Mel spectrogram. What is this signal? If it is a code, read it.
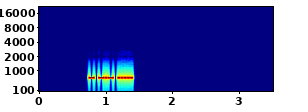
Morse code, heard as a keyed tone, about 50 wpm, 700 Hz. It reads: TK5
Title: Callsign Prefixes for Top 100 DXCC - 50wpm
